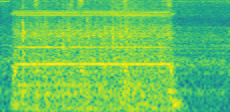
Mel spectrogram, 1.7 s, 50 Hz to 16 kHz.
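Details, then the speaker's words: Bambu Lab X1 Carbon 3D printer, upside down: thin steady squeal over the motor whir as the bed moves up, from the bed belt pressed against the lower edge of its tensioner roller, which has rubber built up on it; owner plans to grease the roller edges. "Вот он прижался к нижней кромке. Теперь давай вверх. Ну и вот появился скрип."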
